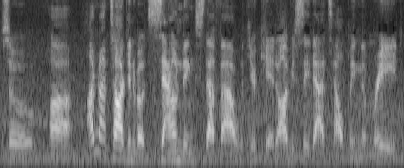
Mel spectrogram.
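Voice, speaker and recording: A man's voice: medium pitch, moderate pace. A Canadian man talking in a casual, rambling monologue, swearing freely and laughing at himself. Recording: street and car noise behind.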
